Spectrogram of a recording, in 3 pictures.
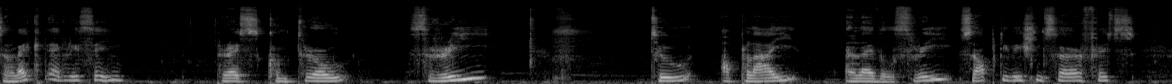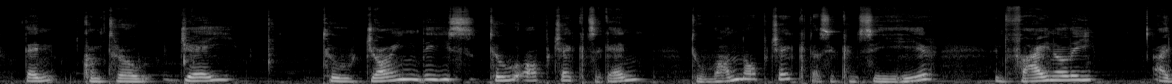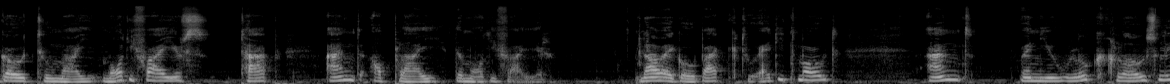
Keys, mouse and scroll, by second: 2.6 ctrl+Num_Lock, 4.3 3, 7.5 middle click, 13.6 ctrl+j, 23.2 click, 26.8 click, 29.9 Tab, 31.2 middle click, 33.2-33.8 scroll up 1, 34.9 shift+middle click.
